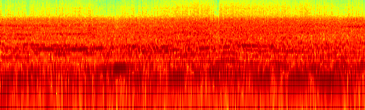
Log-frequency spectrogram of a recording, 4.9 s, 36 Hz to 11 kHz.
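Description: Toyota Corolla 1.8 and Mustang GT accelerating hard off the drag-strip start line, their engine pitch climbing and dropping back at each gear change. Very loud.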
